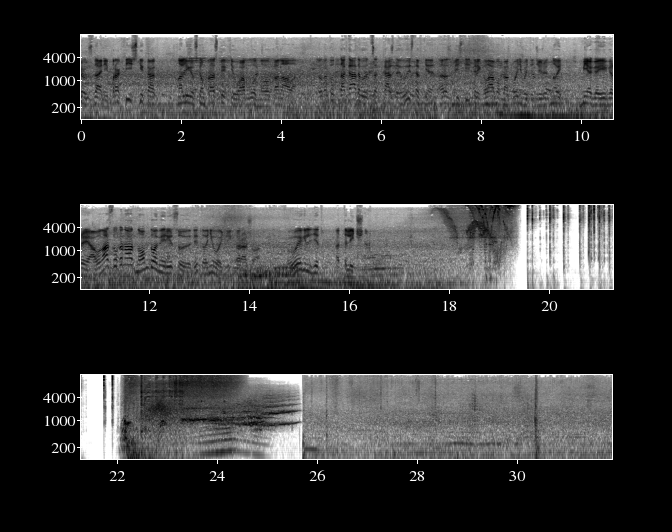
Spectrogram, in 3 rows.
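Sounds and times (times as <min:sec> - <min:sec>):
road noise of a speeding car: 0:00.0 - 0:19.2, 0:22.2 - 0:31.9
speech: 0:00.2 - 0:16.8
new car engine revving through rising gears: 0:13.2 - 0:18.2.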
